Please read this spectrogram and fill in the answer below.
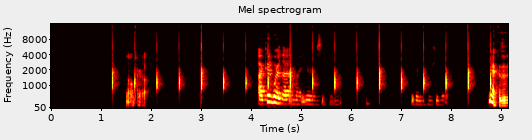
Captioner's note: metronome clicking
